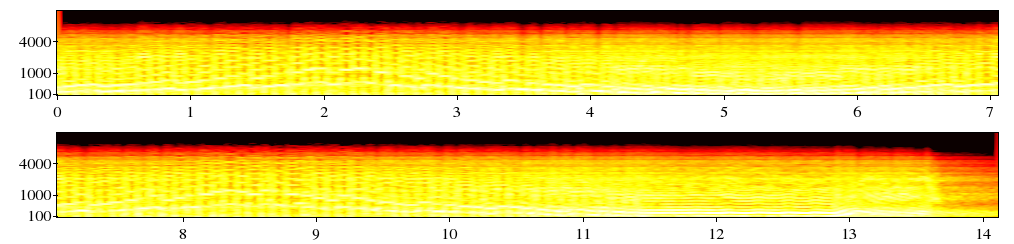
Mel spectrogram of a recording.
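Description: Fast distorted electric guitar picking runs ascending and descending a minor scale in even waves, ending on a few held notes and a final slide.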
